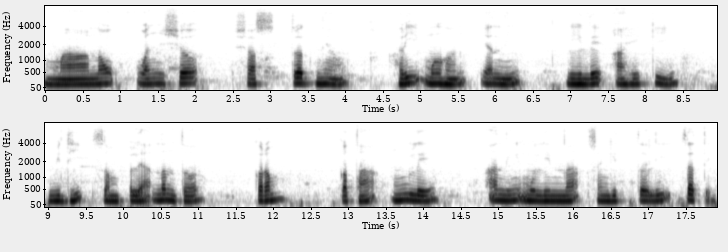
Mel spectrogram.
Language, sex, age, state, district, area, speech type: Marathi, female, 30-45, Maharashtra, Amravati, rural, read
